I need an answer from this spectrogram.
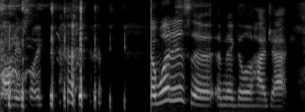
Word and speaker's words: amygdala: Today we're going to talk about the amadilla amygdala.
